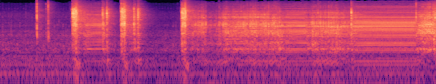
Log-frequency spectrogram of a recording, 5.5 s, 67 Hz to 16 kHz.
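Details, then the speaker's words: Bell & Howell Slide Cube RF60 projector, secondhand with worn parts: uneven bursts of clicking and clattering as the slide mechanism cycles in reverse, catching only sometimes; the reverse mechanism is slipping and unreliable. "doesn't want to go backwards very well it does sometimes but not all the time"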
